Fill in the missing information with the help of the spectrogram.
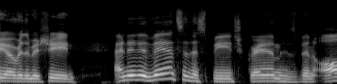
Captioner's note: normal voice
